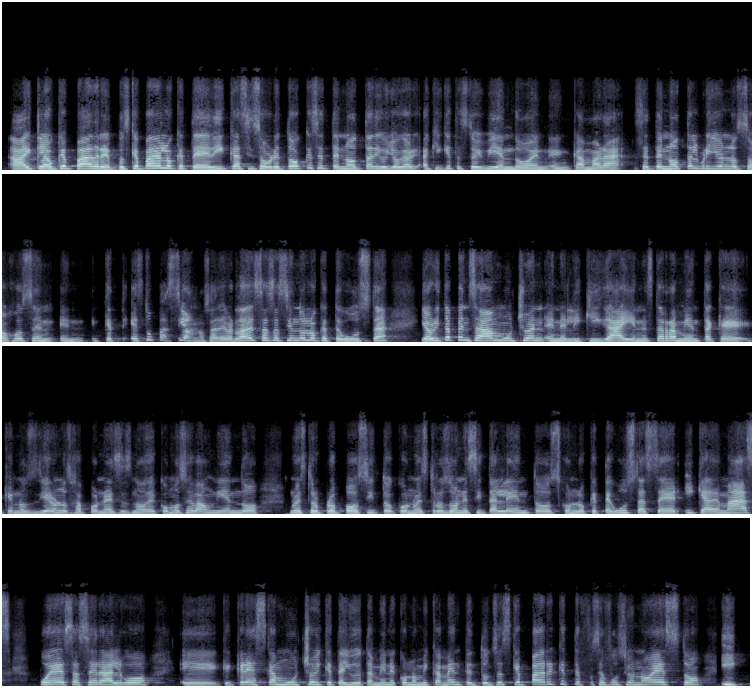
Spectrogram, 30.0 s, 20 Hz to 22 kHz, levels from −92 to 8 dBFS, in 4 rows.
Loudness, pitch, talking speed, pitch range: -22 LUFS, 250 Hz, 225 wpm, 235-275 Hz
